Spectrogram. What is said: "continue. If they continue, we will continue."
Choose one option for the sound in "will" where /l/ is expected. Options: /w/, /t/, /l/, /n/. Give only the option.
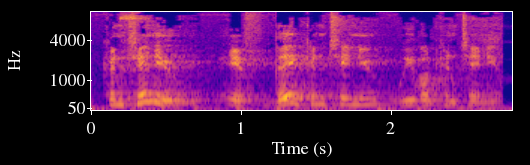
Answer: /l/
